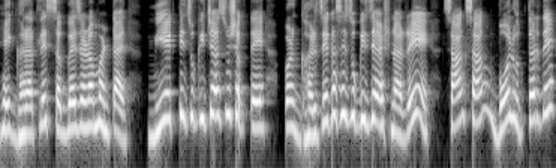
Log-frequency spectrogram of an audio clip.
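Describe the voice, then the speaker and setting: A woman voicing an angry pregnant young wife who scolds her husband with rapid complaints. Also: sits high, animated, darkish tone. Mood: angry complaining.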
